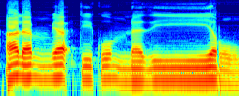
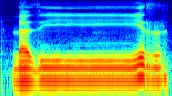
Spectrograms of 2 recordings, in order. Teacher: lafal ro terakhir ini rnya dibaca dengan tipis. Kita kenal dengan istilah ro tarq. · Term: ro tarqiq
